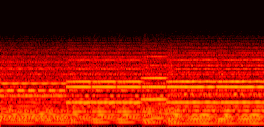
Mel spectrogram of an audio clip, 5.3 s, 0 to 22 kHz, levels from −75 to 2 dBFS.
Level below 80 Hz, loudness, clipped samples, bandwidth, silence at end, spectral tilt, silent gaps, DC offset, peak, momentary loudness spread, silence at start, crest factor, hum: -70 dBFS; -25 LUFS; under 0.1%; 10 kHz; 0 s; -5 dB/octave; none; under 0.1%; -14 dBFS; 4 LU; 0 s; 12 dB; none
